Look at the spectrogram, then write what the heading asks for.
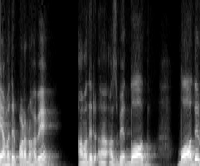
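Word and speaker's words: ض: আচ্ছা, তারপরে আমাদের পড়ানো হবে, আমাদের আসবে বদ। বদের উচ্চারণ ক্ষেত্রেও মোটাভাবে আওয়াজ উচ্চারিত হবে। কিভাবে? বদ, বদ। বদ, বদ, তিন আলিফ বরাবর টেনে আমাকে পড়ে নিতে হবে।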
